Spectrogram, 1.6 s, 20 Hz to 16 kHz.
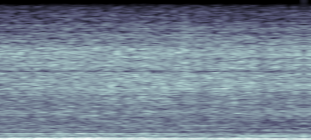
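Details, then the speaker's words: Mazda RX-8 rotary after engine rebuild, running once work was finished; smooth, steady hum holding an even note with no rattles or misses, idling properly. Oil temperature, oil pressure and water temperature gauges not yet working. "so as you can see the baby's running"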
